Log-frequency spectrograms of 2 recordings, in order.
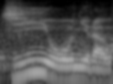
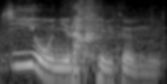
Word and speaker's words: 시온: 다윗성을 이제 원래는 우리는 이제 시온이라고 하는데 영어로는 지온이라고 하고 어 히브리어 발음으로 찌온이라고 읽습니다.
